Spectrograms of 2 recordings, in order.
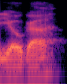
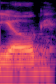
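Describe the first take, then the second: First: The word ends with a final vowel. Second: The word ends on the consonant g. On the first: This is how Americans say it. "In America we say yoga" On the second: This is how Hindi speakers say it. "In Hindi they say yog"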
